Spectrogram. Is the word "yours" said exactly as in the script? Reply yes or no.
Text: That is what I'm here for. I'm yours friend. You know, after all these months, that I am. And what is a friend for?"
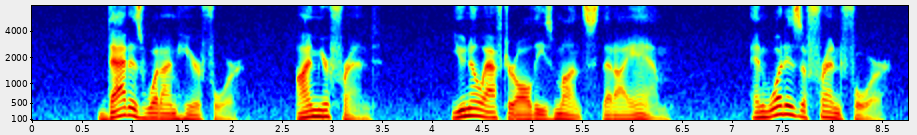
no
